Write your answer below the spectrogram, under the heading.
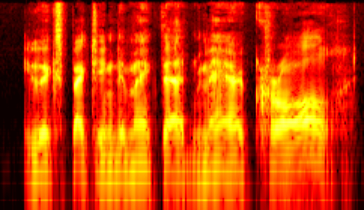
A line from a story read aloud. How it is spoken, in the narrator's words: He said dryly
